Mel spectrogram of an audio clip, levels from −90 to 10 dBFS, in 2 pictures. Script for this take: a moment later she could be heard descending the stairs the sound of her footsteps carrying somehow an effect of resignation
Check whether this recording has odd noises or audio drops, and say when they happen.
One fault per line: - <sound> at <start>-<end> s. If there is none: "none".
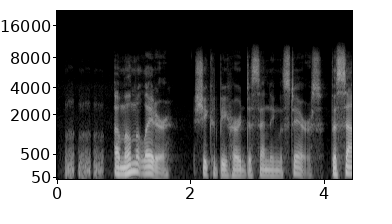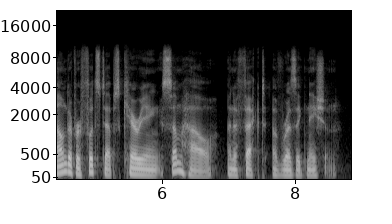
- laugh at 0.1-0.7 s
